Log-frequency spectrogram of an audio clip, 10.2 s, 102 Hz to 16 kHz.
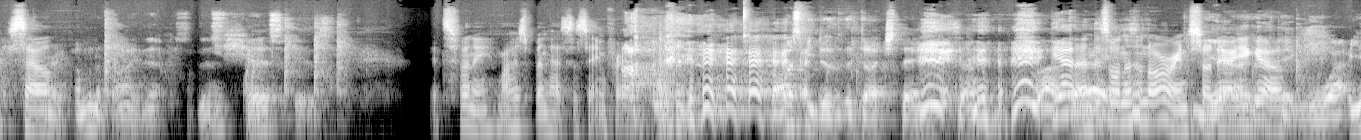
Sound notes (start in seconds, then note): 4.6 laughs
